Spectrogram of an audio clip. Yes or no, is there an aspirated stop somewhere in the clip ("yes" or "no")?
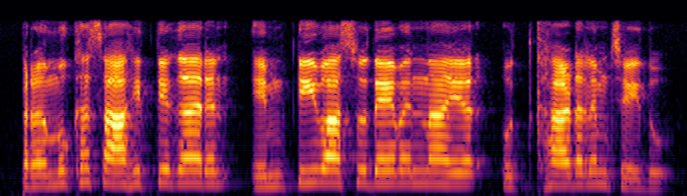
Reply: yes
